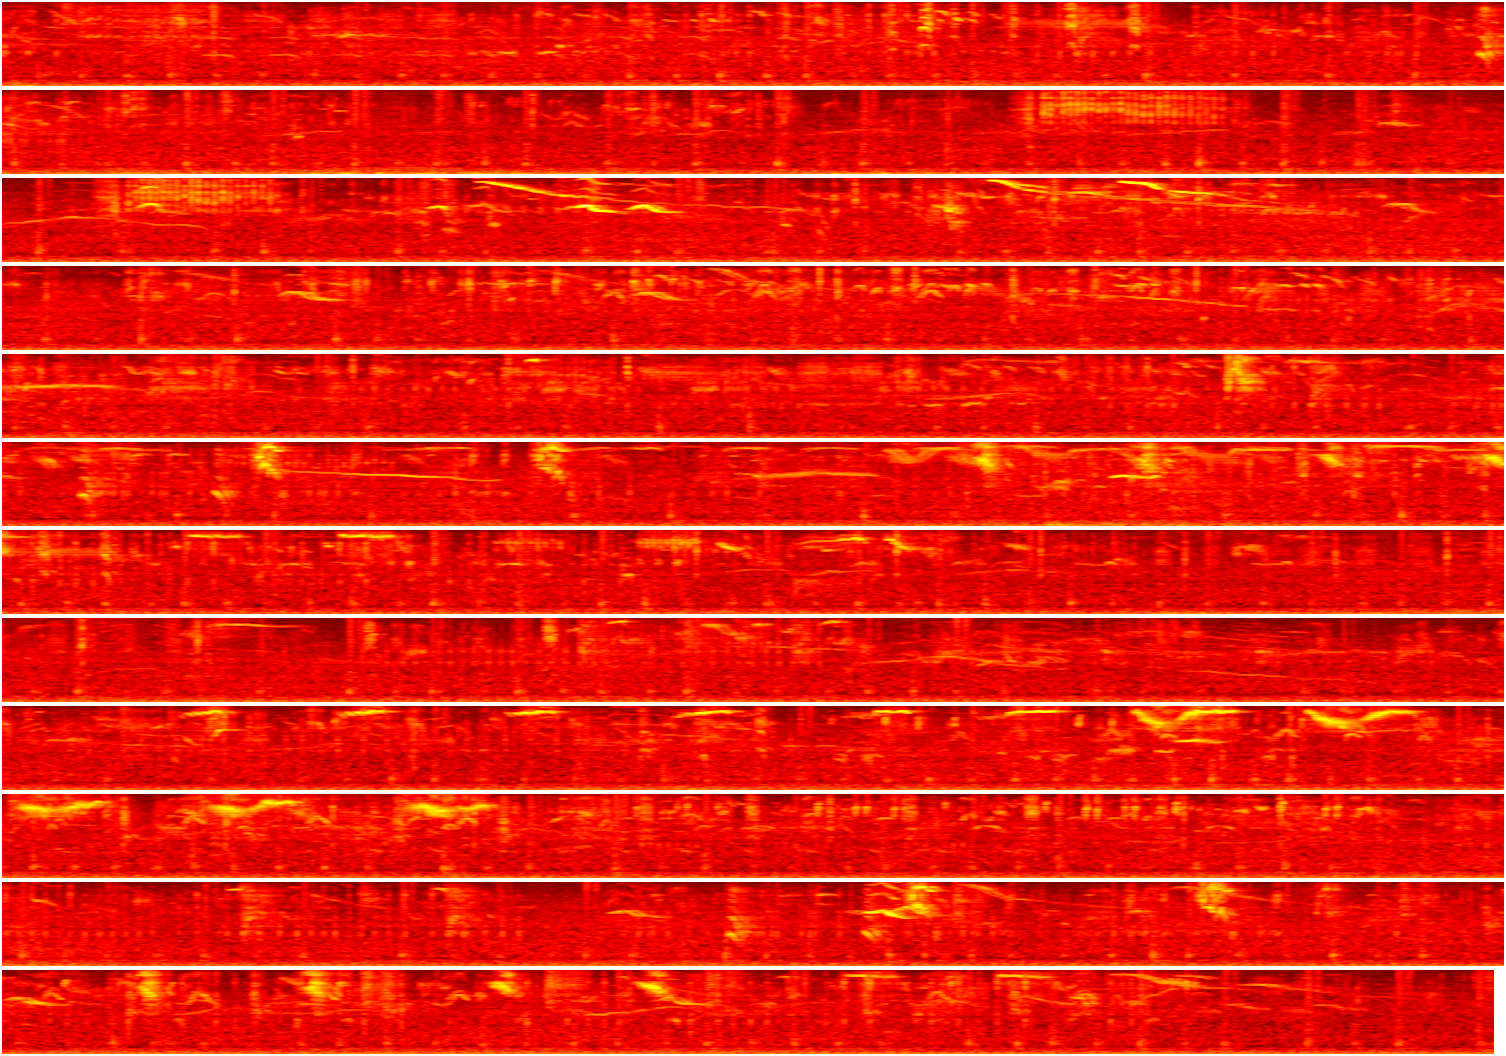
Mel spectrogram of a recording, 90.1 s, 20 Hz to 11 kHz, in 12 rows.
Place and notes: Crewe St, Seahouses, UK - starlings on the harbour light ...
starlings on the harbour light ... dpa 4060s clipped to bag to zoom h5 ... bird calls from ... herring gull ... lesser black-backed gull ... all sorts of background noises ... boats leaving harbour ... flag lanyard bouncing off flagpole ... divers preparing equipment ...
